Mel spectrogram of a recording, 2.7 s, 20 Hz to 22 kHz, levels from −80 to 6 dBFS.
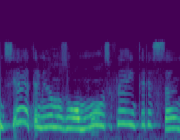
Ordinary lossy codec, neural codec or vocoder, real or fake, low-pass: MP3, 64 kbps; none; real; 7.2 kHz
